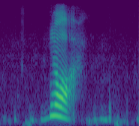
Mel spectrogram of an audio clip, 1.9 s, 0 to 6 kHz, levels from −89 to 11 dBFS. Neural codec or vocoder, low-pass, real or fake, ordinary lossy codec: codec, 24 kHz, 0.9 kbps, WavTokenizer, small release; 5.4 kHz; fake; AAC, 48 kbps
